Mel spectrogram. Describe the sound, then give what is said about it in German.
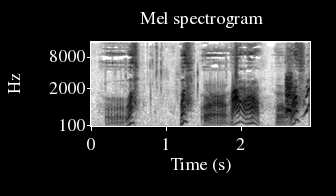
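A person mimics a dog, barking at puppies, letting out about five fairly loud barks and growly yaps in quick, uneven succession, some with a wavering, whiny pitch. “Auf Hundesprache? Okay, die kann ich natürlich nicht, aber es macht Spaß zu bellen.”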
